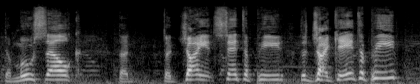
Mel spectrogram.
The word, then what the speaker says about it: Muselk: It's pronounced moose-elk, like moose-elk. So it's like a moose and an elk together, like the ultimate deer hybrid?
